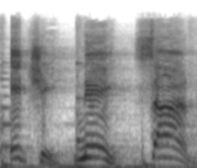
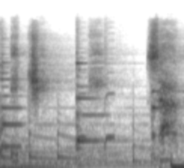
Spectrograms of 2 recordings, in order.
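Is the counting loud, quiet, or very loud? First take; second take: very loud; quiet. First: The counting is spoken as loud as possible. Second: The counting is spoken very quietly. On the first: "as loud as we can" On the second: "very quietly"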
